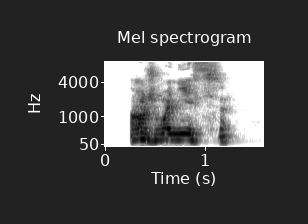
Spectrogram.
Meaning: first-person singular imperfect subjunctive of enjoindre
- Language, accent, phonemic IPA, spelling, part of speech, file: French, Canada, /ɑ̃.ʒwa.ɲis/, enjoignisse, verb, LL-Q150 (fra)-enjoignisse.wav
